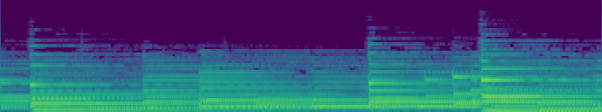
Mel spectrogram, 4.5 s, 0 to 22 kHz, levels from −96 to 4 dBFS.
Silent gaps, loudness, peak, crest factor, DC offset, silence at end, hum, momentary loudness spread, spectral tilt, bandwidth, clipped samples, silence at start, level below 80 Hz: none; -23 LUFS; -6 dBFS; 16 dB; under 0.1%; 0 s; none; 7 LU; -9.5 dB/octave; 6.4 kHz; under 0.1%; 0 s; -34 dBFS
